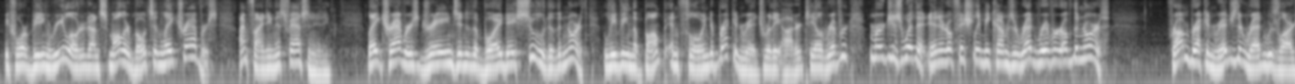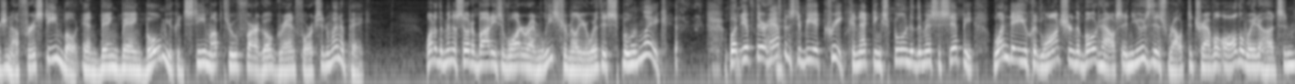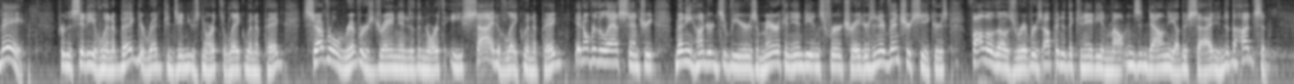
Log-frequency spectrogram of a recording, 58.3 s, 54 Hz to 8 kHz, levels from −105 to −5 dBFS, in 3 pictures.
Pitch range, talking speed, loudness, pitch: 135-190 Hz, 180 wpm, -22 LUFS, 155 Hz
